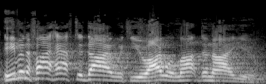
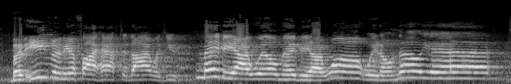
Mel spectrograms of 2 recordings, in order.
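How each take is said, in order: First: Insistent. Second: Waver playfully, stretching the last words; Peter hedging. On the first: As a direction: insist on it, then come down firmly. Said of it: "Peter kept saying insistently". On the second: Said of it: "Peter's hedging his bets". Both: Acted.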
